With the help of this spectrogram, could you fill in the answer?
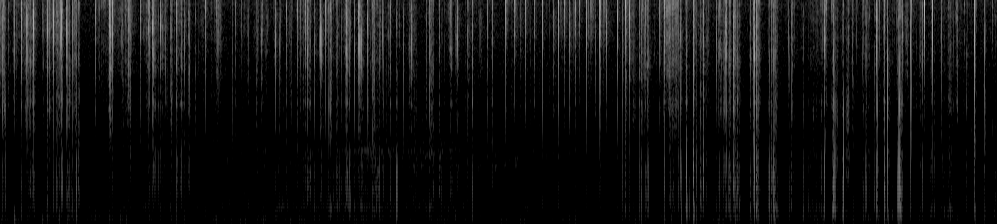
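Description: A light blue solid bar of soap held in the hands is scratched with long black acrylic nails, dropping shavings onto the table. Dense, quiet, bright scratching clicks come in rapid bursts throughout, with very little low end.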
